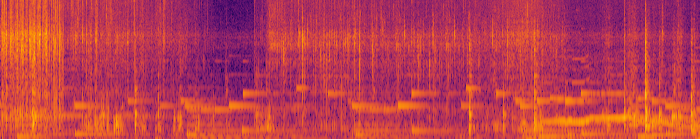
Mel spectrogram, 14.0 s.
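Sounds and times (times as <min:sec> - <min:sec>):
food sizzling in hot oil: 0:00.0 - 0:04.3, 0:05.0 - 0:13.9
soft background music: 0:00.0 - 0:14.0.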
